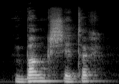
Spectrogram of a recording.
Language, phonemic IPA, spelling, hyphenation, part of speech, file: Dutch, /ˈbɑŋkˌsɪ.tər/, bankzitter, bank‧zit‧ter, noun, Nl-bankzitter.ogg
- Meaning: 1. a benched player 2. someone sitting on a bench, pew or (Netherlands) couch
